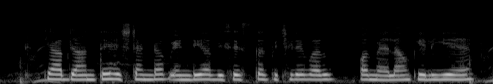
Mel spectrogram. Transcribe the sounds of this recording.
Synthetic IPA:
kiaːp̚d͡ʒaːnt̪eɦɛ̃ɪsʈɛ̃ːɳɖɔːpɪ̃ɳɖijaʋɪʃeːskɐɾpɪt͡ʃʰleʋɐɾɡ | ɔːɾmɛːlaːõkelieɦɛː

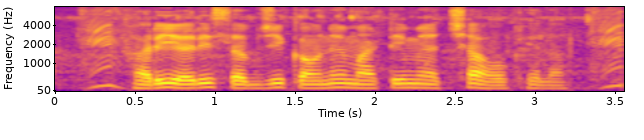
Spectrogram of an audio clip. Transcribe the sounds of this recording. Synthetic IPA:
həɾiəɾisəbd͡ʒikəwnemaːʈimẽɐtːʃʰaɦokʰeːlaː

